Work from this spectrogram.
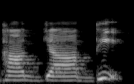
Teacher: So we have Alpaprana Ba and Dhi, Mahaprana Dha.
